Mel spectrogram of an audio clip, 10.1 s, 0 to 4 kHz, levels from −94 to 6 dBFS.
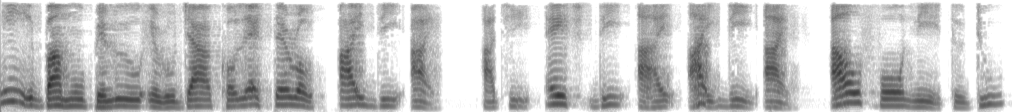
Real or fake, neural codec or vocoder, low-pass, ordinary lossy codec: fake; codec, 16 kHz in and 24 kHz out, 0.4 kbps, LongCat-Audio-Codec, two codebook decoder; 3.6 kHz; AAC, 16 kbps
